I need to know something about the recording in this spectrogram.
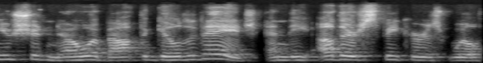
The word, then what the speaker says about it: Gilded Age: the Gilded Age they're confused about even how to say it I'm see some people call it the Gilson age g-u-i-l-t I'm guilty of eating cake last night for dessert some people call it the Gilda g-u-i-l I belong to an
